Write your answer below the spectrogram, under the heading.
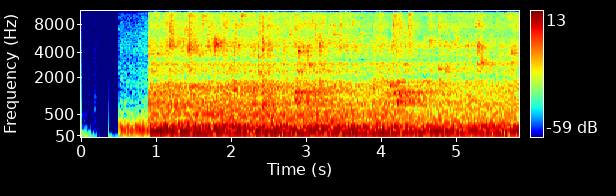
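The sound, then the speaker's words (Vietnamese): Natural running water makes a steady, dense rush that starts abruptly after a brief silence and then holds at an even, fairly loud level without pause. “Đó là âm thanh tiếng nước trong tự nhiên.”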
